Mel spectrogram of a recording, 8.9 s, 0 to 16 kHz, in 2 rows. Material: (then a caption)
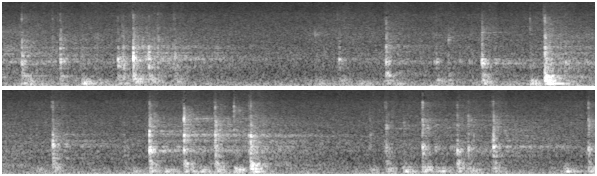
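Bamboo wood. Fingertips of both hands type on the wooden keys of a full-size bamboo-look wooden computer keyboard resting on a white desk. About 18 irregular, quiet keystrokes sound as short dry clicks with a soft low thump and bright tops. Each decays almost instantly, with brief pauses between bursts.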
